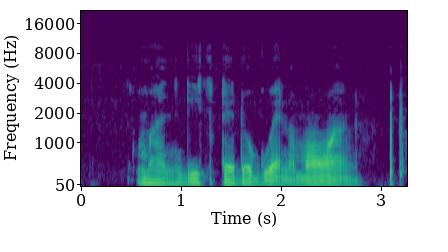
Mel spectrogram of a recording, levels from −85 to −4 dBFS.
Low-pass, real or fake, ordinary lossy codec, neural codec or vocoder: 9.9 kHz; fake; MP3, 64 kbps; vocoder, 22.05 kHz, 80 mel bands, Vocos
